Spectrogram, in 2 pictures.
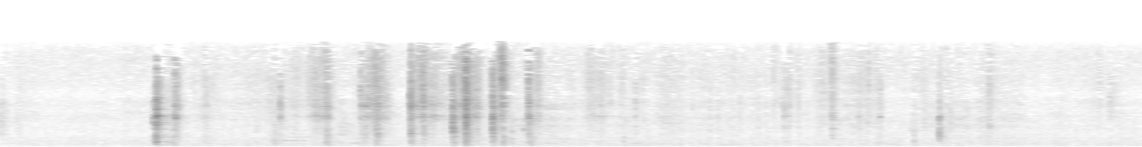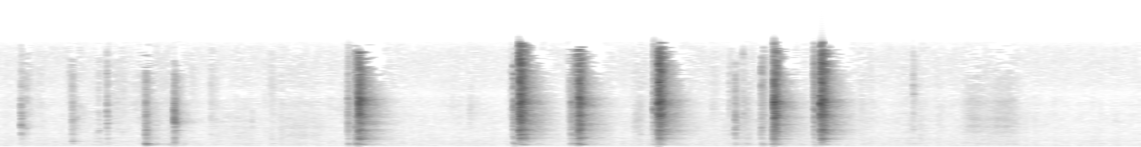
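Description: Plastic clicks and knocks from a Farberware personal blender being put together: the blade base fitted onto the filled cup, then the cup set and locked onto the motor base. A few soft clicks come early, and a quicker run of sharp, louder clicks comes in the last few seconds; the motor is not yet running.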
